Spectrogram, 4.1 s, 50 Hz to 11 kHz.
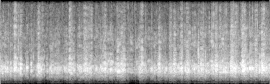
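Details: A flock of ducks at Sainte-Adèle, Quebec, Canada, gathers for supper at 3:27 PM on 9 November 2020, under partly cloudy 20°C skies; rapid, busy overlapping quacks pour out steadily.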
